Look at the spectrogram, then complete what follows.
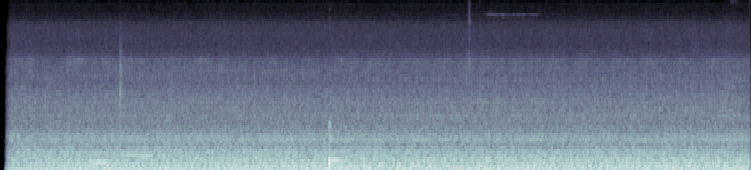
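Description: Steady low rumble of a road vehicle in motion, heard from inside its cabin: engine and tyre noise in traffic, with a small click about five seconds in.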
